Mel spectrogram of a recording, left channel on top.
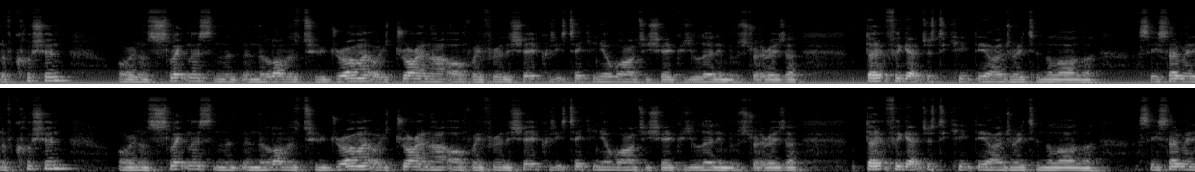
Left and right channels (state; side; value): noise; left; hum, 13 dB below the sound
